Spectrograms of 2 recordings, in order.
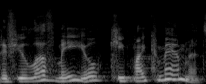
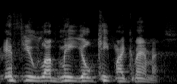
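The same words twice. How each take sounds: First: It is said in a warm, gentle tone. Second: It is said in a stern, scolding tone.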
